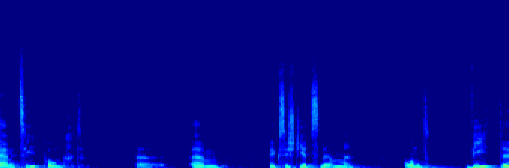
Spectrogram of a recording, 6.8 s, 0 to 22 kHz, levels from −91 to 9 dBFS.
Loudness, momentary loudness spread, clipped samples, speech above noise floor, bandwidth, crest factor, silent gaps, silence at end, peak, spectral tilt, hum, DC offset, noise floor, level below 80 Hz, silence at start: -54 LUFS; 14 LU; under 0.1%; over 38 dB; 15.5 kHz; 20 dB; none; 0 s; -36 dBFS; -5 dB/octave; none; under 0.1%; under -90 dBFS; under -90 dBFS; 0 s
